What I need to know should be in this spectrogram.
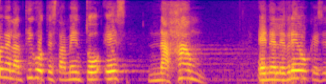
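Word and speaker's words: נחם: el Antiguo Testamento es najam en el hebreo que se escribe nacham la ch en el hebreo se pronuncia como jota y significa cambiar la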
